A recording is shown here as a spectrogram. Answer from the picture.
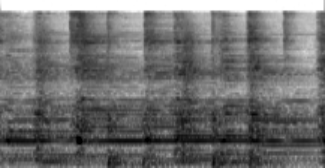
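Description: Live worship music led by an acoustic guitar strummed in a steady rhythm, about four strokes a second.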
